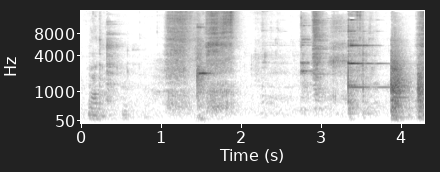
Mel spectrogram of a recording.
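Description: Metal cutlery clinking against ceramic bowls during a noodle meal, with a few ringing clinks in the second half.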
